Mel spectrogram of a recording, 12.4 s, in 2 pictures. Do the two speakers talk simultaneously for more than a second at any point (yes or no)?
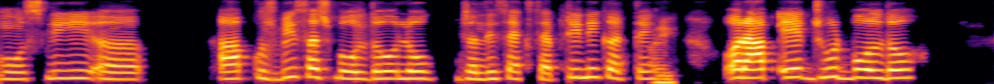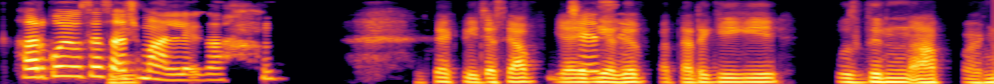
no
